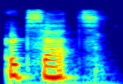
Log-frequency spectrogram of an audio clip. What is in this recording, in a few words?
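"ersatz", American English; AmericanBritish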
